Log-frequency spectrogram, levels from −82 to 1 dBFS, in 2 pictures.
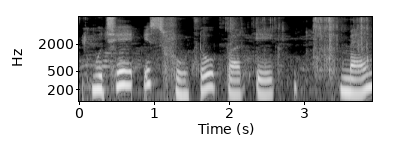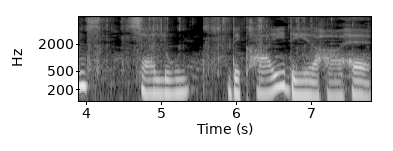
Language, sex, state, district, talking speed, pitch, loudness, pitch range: Hindi, female, Madhya Pradesh, Katni, 85 wpm, 170 Hz, -17 LUFS, 160-215 Hz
